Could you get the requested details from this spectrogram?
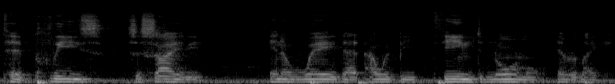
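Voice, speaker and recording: A young man talking in a casual student discussion, halting, with many fillers and restarts. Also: medium pitch, completely flat delivery. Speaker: student panelist. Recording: distant mic with noticeable hiss.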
